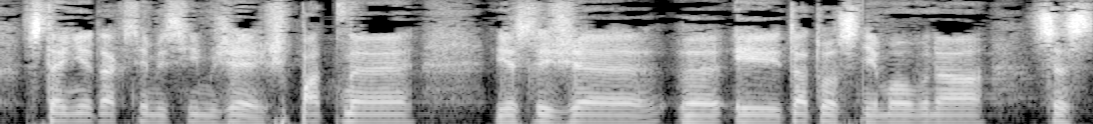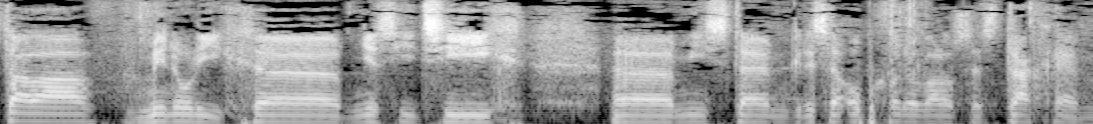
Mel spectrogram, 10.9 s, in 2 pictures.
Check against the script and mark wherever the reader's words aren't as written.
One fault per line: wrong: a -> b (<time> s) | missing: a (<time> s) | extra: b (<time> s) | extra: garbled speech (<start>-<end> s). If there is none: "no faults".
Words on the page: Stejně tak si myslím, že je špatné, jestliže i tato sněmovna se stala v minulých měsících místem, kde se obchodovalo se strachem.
no faults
